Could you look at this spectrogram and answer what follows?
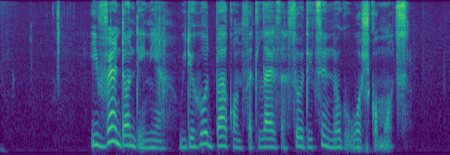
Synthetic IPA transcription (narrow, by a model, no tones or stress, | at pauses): hivɛ̃ndãndeniawideɦod̚bakɔ̃nfɛtilaɪzasodetʰĩnnːoɡo̰wɔʃkɔ̰mɔ̰t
